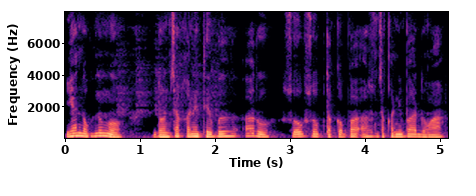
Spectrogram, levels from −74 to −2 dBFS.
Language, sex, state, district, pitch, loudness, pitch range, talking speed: Garo, male, Meghalaya, North Garo Hills, 135 Hz, -18 LUFS, 125-140 Hz, 105 wpm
